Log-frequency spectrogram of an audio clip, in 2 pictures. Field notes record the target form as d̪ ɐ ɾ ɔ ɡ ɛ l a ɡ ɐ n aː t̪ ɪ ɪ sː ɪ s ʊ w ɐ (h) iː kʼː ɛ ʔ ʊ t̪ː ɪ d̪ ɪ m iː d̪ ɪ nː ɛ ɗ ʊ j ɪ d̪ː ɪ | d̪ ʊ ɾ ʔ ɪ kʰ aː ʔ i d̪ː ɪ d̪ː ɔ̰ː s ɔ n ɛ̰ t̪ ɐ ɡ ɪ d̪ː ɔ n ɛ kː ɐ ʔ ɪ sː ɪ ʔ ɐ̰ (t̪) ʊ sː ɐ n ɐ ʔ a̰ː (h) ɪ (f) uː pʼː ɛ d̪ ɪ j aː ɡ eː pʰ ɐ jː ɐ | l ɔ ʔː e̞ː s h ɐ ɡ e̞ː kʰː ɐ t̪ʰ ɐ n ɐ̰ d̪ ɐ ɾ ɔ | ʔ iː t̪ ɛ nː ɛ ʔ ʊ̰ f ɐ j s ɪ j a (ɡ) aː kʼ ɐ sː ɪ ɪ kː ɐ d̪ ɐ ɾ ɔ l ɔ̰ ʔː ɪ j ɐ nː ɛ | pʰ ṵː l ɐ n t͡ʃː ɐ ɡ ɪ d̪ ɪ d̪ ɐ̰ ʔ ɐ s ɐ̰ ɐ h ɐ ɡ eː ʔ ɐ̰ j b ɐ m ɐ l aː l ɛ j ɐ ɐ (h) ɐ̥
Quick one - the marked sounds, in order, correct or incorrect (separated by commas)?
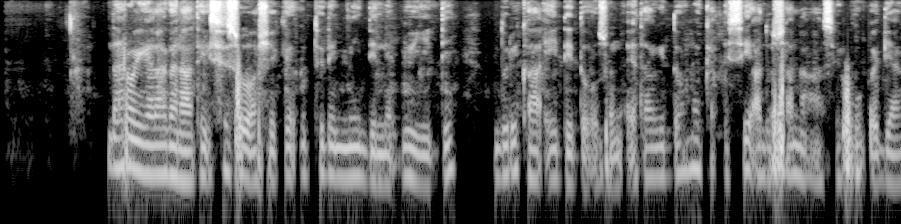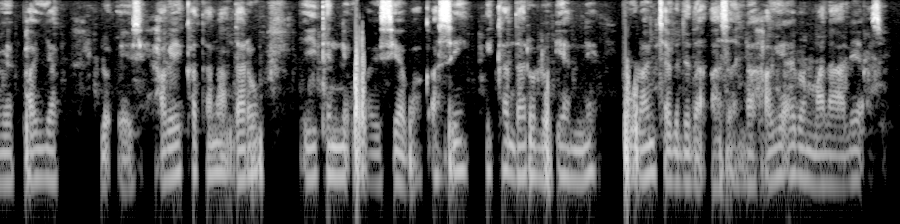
incorrect, incorrect, incorrect, incorrect, incorrect, incorrect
